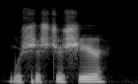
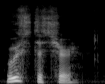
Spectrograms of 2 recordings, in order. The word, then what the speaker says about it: Worcestershire: How do you say it? – Worcestershire. – Whoa, what is that? You probably say it closer to me. You probably say it closer to the correct version because you live closer to England.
